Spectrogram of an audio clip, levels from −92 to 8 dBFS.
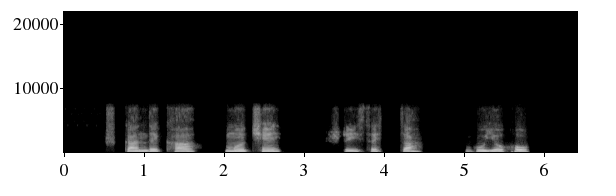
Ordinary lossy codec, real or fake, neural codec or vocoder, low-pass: Opus, 16 kbps; fake; codec, 16 kHz, 0.4 kbps, LongCat-Audio-Codec; 7.2 kHz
